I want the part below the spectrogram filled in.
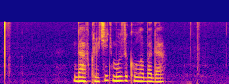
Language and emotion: Russian, neutral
